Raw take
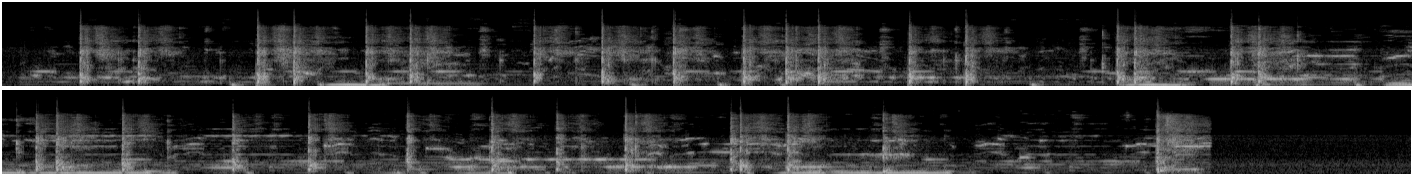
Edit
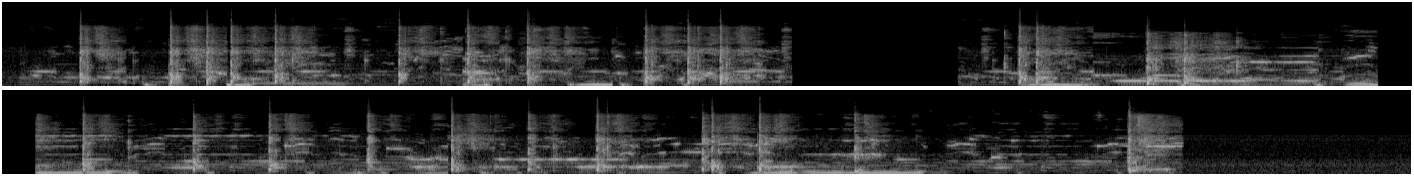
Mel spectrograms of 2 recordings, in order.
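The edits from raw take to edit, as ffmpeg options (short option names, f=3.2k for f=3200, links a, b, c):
-filter_complex "[0:a]asplit=15[a][b][c][d][e][f][g][h][i][j][k][l][m][n][o];[a]atrim=end=1.242[p];[b]atrim=start=2.108:end=3.122[q];[c]atrim=start=3.598:end=5.962[r];[d]atrim=start=18.948:end=19.312[s];[e]atrim=start=6.428:end=7.082[t];[f]atrim=start=3.118:end=3.602[u];[g]atrim=start=7.078:end=8.88,asetpts=PTS-STARTPTS,afade=t=out:st=1.798:d=0.004:c=hsin[v];[h]atrim=start=8.88:end=10.54,asetpts=PTS-STARTPTS,volume=0[w];[i]atrim=start=10.54:end=11.894,asetpts=PTS-STARTPTS,afade=t=in:d=0.004:c=hsin[x];[j]atrim=start=11.89:end=13.56,asetpts=PTS-STARTPTS,asetrate=32634,aresample=44100[y];[k]atrim=start=13.556:end=14.15,asetpts=PTS-STARTPTS,afade=t=out:st=0.59:d=0.004:c=hsin[z];[l]atrim=start=14.15:end=14.83,asetpts=PTS-STARTPTS,volume=0[aa];[m]atrim=start=14.83:end=18.952,asetpts=PTS-STARTPTS,afade=t=in:d=0.004:c=hsin[ab];[n]atrim=start=5.958:end=6.432[ac];[o]atrim=start=19.308[ad];[p][q]acrossfade=d=0.004:c1=hsin:c2=hsin[ae];[ae][r]acrossfade=d=0.004:c1=hsin:c2=hsin[af];[af][s]acrossfade=d=0.004:c1=hsin:c2=hsin[ag];[ag][t]acrossfade=d=0.004:c1=hsin:c2=hsin[ah];[ah][u]acrossfade=d=0.004:c1=hsin:c2=hsin[ai];[v][w][x]concat=n=3:v=0:a=1[aj];[ai][aj]acrossfade=d=0.004:c1=hsin:c2=hsin[ak];[ak][y]acrossfade=d=0.004:c1=hsin:c2=hsin[al];[z][aa][ab]concat=n=3:v=0:a=1[am];[al][am]acrossfade=d=0.004:c1=hsin:c2=hsin[an];[an][ac]acrossfade=d=0.004:c1=hsin:c2=hsin[ao];[ao][ad]acrossfade=d=0.004:c1=hsin:c2=hsin"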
